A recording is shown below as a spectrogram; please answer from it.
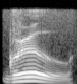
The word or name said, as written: grew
